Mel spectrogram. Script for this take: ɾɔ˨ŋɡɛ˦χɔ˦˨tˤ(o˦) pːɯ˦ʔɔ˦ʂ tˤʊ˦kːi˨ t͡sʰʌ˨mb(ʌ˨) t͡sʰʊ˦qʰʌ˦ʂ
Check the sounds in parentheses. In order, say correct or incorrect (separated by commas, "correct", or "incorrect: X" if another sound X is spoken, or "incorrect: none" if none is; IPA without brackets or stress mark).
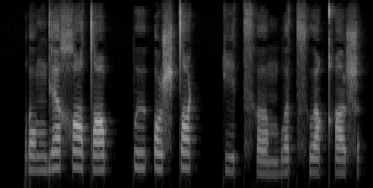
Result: correct, incorrect: ʌ˦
